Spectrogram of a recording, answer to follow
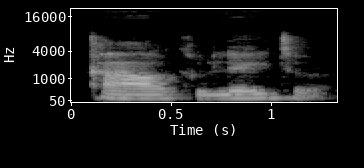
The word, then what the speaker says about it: calculate: And I told you words that has ATE, you count three syllables from the end, you count backwards. So eight, one, two, three. So the primary stress falls on cal.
